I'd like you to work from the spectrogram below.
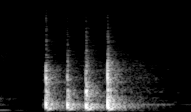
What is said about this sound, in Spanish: Tocamos la puerta, nos abren la puerta, nos miran, nos la dejan entreabierta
